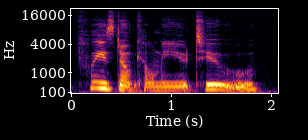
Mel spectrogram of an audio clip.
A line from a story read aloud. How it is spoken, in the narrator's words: he whines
